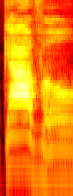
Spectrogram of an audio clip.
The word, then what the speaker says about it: gavel: It's like gavvel, like unravel. I see.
